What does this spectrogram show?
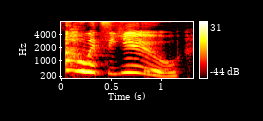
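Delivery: high, loud, drawn-out shocked scream. Retold or imitated. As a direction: shriek it in horrified recognition. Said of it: "and then screams".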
